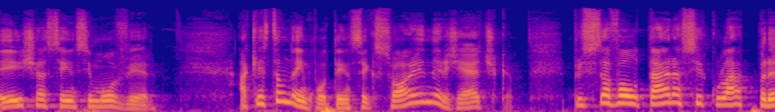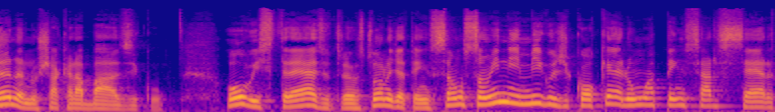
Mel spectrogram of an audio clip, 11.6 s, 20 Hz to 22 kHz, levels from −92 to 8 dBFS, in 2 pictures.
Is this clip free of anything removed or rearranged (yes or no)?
yes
